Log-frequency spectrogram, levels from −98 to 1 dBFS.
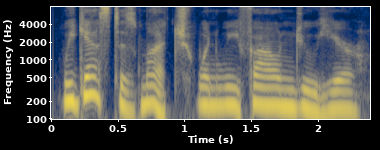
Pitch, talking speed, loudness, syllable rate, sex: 165 Hz, 225 wpm, -18 LUFS, 4.9 syllables/s, male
